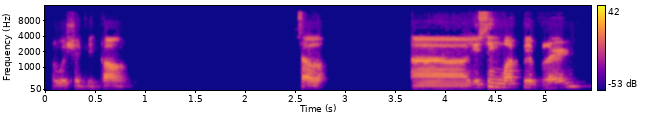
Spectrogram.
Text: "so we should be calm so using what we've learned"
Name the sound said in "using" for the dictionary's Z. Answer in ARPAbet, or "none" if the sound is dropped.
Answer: S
